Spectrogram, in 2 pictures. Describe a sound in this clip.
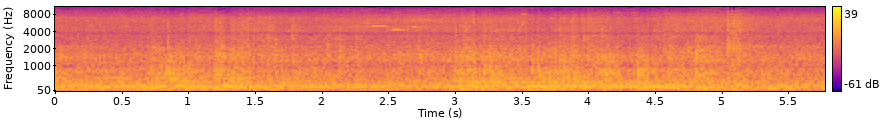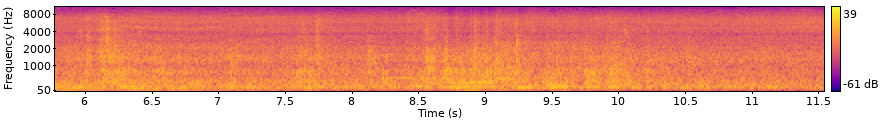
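Rocks clatter and scrape against an excavator bucket.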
